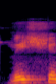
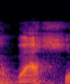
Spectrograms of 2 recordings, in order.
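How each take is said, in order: First: वेश्या as "vay-shya"; closed e in वेश्या; wrong "वे" vowel. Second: वैश्य as "vaesh-ya"; correct "वै" vowel. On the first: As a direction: say वेश्या higher, with a tight "ve". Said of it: "वेश्या नहीं होता". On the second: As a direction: open "ae" in वैश्य. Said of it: "वैश्य होता है". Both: Shown as a demonstration.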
